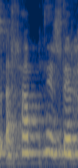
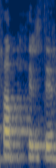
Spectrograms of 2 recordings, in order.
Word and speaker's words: Hrafnhildur: Everybody gets it wrong, but yeah, Hrafnhildur. How do you say that again? Can you say Can you slow down in pronouncing it? Oh, of course. Hrafnhildur. So, it's silent H, Hrafnhildur.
